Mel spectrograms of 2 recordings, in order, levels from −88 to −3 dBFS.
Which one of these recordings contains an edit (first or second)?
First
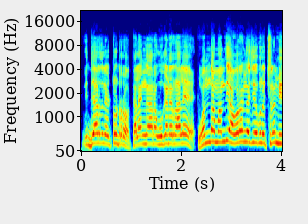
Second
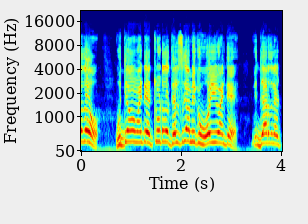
first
